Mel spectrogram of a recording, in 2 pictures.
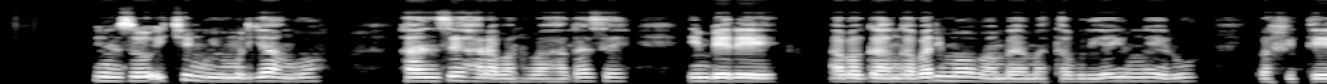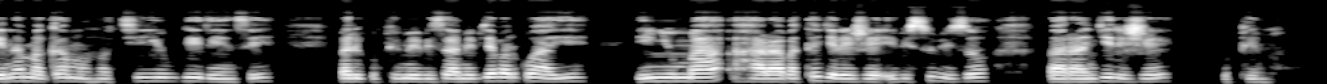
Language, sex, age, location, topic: Kinyarwanda, female, 36-49, Kigali, finance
